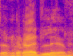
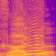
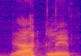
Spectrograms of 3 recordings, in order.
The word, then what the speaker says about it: Radler: Rattler. I'm gonna. It's just hard. It's hard to do. It's in the throat. It's in the back of the throat.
